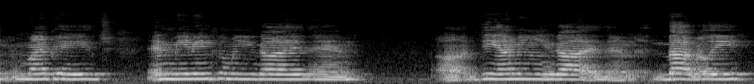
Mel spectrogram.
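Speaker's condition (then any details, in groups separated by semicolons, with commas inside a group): Spastic quadriplegic cerebral palsy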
